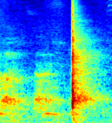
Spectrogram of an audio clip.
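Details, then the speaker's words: Renault Sandero RS door swinging open: a single sharp plastic snap from the door check strap (limiter). It is a defect of the original plastic part, not a lack of lubrication; the dealer replacement part is iron. "É muito chato. Não é lubrificação. Isso não é falta de lubrificação, não adianta. Isso é defeito dele mesmo."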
